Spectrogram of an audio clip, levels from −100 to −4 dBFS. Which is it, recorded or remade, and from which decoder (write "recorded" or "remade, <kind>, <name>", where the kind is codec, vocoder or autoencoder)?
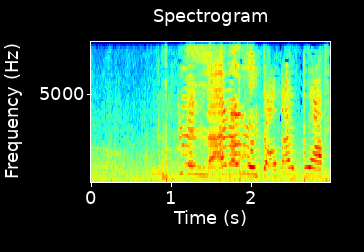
remade, vocoder, Vocos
